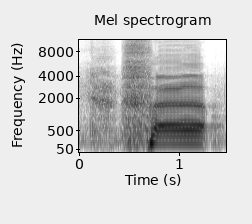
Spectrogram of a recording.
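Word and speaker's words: ث: আলিফ টান হবে এবং জিহ্বার আগা উপরে দাঁতের আগার সাথে লাগিয়ে নরম করে নরম করে সা আর এই একটা হচ্ছে জাল আরেকটা হচ্ছে জ এই তিনটা হরফের মাখরাজ একই জায়গায় এবং আপনাকে নরম করে উচ্চারণ করতে হবে একটু খেয়াল করুন আর দেখেন আমি কিভাবে বলছি সা অনেকে বলে সা হবে না সা নরম করে সা এরপরে জিম এখানে তিন আলিফ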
